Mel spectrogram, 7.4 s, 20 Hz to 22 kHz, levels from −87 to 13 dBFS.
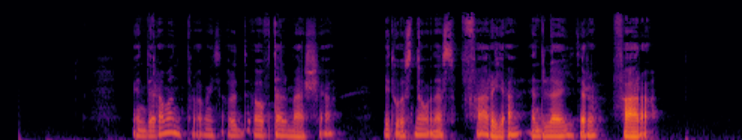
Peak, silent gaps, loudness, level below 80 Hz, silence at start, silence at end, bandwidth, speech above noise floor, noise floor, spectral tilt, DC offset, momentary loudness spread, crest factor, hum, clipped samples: -6 dBFS; none; -29 LUFS; -56 dBFS; 1.35 s; 0.85 s; 15.5 kHz; 43 dB; -71 dBFS; -6 dB/octave; under 0.1%; 14 LU; 24 dB; none; under 0.1%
